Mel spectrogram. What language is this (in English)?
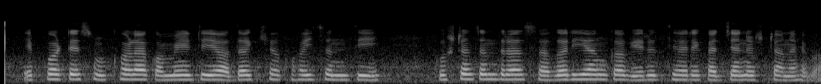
Odia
